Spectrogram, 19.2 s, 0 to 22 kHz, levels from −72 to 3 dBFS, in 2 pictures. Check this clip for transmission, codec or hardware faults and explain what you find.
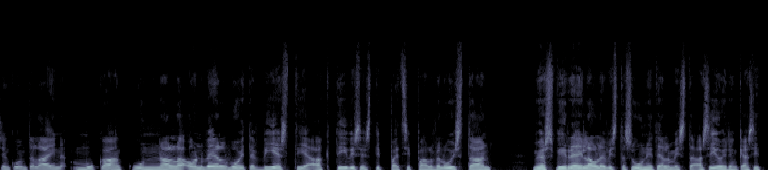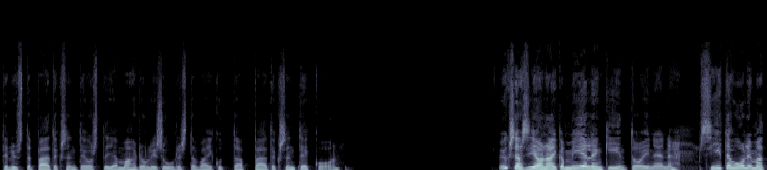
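One fault stands out: automatic gain rising at the start. From 0.14 s to 4.6 s, the level climbs steadily by about 12 dB. The automatic gain control judged the incoming speech too quiet and kept turning its gain up. It did this slowly, over several seconds, not in one step. Because the gain acts on the whole signal, the voice and the background noise swell together. The rise settles just before "paitsi palveluistaan myös vireillä".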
